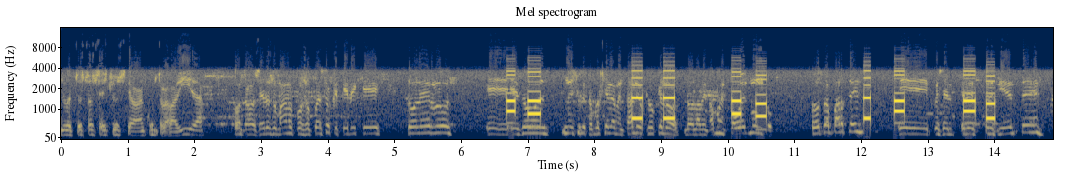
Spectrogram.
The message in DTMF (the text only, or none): 08 33 84 30 01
